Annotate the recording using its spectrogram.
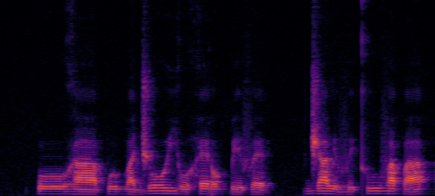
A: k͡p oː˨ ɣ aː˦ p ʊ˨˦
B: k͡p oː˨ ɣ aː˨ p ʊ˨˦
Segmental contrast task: B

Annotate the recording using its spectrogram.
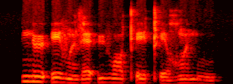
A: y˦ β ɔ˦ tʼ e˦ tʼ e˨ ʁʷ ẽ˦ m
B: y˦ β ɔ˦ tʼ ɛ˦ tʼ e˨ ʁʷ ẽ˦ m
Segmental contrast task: A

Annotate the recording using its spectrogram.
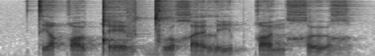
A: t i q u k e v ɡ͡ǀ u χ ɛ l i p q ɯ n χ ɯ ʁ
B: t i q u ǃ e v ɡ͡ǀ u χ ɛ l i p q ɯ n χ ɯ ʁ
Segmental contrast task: B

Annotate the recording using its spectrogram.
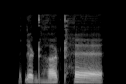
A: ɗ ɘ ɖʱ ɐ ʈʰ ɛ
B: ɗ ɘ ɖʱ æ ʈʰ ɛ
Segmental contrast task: A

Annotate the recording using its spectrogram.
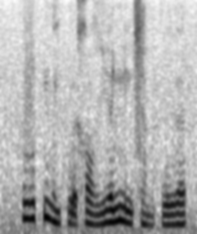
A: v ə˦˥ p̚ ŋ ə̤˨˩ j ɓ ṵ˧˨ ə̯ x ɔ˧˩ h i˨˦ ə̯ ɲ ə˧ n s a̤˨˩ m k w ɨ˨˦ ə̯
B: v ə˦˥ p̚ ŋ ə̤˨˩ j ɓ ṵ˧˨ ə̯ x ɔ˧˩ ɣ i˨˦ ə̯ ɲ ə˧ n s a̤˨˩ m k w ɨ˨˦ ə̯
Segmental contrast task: B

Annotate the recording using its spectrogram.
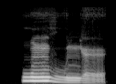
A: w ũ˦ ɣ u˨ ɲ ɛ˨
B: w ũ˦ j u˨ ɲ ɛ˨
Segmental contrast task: A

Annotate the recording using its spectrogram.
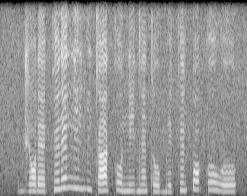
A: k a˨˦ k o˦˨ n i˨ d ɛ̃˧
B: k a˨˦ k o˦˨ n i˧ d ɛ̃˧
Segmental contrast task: B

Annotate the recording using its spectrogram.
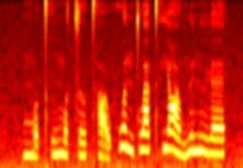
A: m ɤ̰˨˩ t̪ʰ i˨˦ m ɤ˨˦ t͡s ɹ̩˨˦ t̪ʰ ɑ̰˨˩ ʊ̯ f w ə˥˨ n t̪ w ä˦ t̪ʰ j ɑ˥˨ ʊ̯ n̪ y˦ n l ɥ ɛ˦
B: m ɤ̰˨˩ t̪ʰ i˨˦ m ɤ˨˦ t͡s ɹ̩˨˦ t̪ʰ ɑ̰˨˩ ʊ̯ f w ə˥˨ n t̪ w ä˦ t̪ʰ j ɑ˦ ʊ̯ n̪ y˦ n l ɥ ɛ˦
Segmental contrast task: A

